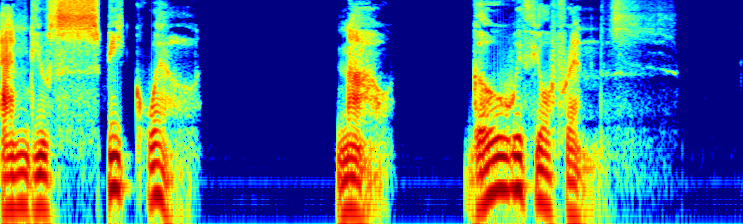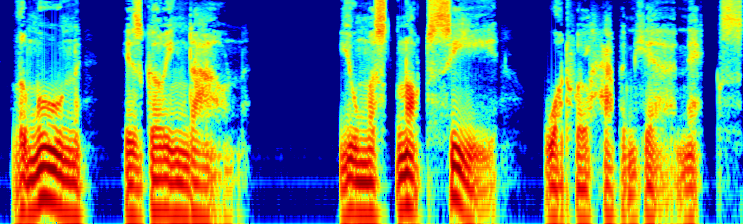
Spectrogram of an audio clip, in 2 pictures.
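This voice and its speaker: A man puts on a character voice with a very deep, low pitch, very wide pitch swings and a hissing quality. He talks at a very slow pace with long, frequent pauses, in a very clean recording with a silent background. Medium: read story. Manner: slow, hissing.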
